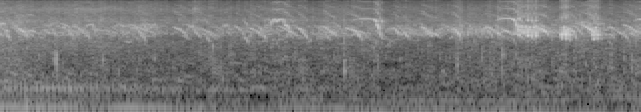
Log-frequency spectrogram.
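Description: Free-range village chickens cluck and chatter continuously at close range, their calls overlapping in a busy flock with a few louder squawks near the end.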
